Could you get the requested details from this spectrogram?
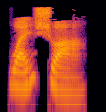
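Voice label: "玩耍", Mandarin Chinese; chinese flashcards; hsk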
